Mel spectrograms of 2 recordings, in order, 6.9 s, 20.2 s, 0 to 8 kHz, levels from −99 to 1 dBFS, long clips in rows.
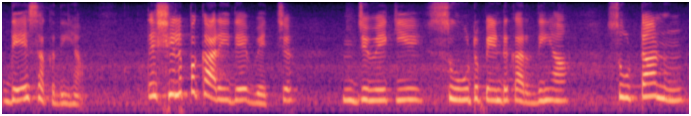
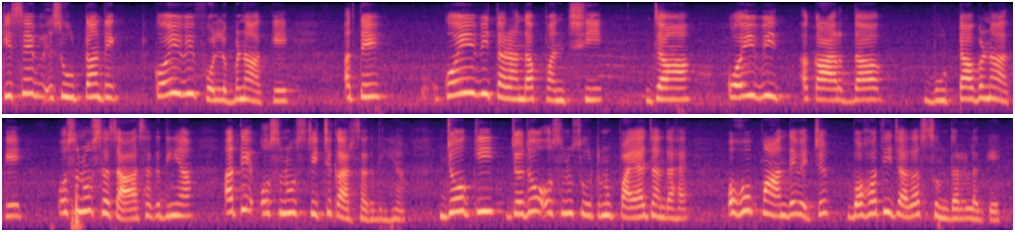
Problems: none marked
